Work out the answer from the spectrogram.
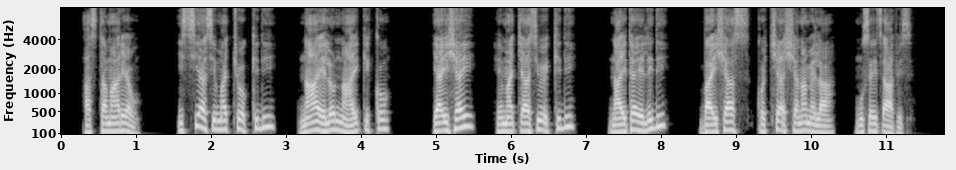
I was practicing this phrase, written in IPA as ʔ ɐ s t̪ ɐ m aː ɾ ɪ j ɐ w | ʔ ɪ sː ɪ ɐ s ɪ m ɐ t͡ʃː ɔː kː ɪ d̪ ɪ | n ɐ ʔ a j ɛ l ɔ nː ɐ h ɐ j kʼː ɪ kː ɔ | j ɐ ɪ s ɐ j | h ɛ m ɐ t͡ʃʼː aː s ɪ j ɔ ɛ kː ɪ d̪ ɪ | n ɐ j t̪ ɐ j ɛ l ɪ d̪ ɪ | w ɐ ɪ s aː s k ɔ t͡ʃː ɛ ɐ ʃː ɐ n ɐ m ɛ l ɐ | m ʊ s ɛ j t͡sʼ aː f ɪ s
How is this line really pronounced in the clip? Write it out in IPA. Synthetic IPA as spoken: ʔ ɐ s t̪ ɐ m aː ɾ ɪ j ɐ w | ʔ ɪ sː ɪ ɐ s ɪ m ɐ t͡ʃː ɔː kː ɪ d̪ ɪ | n ɐ ʔ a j ɛ l ɔ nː ɐ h ɐ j kʼː ɪ kː ɔ | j ɐ ɪ ʃ ɐ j | h ɛ m ɐ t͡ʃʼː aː s ɪ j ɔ ɛ kː ɪ d̪ ɪ | n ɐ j t̪ ɐ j ɛ l ɪ d̪ ɪ | b ɐ ɪ ʃ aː s k ɔ t͡ʃː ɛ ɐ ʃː ɐ n ɐ m ɛ l ɐ | m ʊ s ɛ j t͡sʼ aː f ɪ s

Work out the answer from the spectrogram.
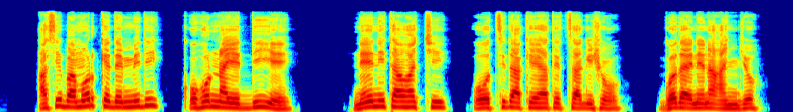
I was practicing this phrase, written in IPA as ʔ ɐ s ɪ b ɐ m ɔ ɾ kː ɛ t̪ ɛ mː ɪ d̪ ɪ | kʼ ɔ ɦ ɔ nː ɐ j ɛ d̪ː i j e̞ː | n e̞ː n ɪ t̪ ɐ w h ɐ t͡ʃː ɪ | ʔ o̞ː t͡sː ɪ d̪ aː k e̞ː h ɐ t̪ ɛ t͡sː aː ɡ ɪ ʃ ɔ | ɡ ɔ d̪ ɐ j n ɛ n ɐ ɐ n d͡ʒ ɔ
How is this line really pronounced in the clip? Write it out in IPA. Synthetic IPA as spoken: ʔ ɐ s ɪ b ɐ m ɔ ɾ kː ɛ d̪ ɛ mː ɪ d̪ ɪ | kʼ ɔ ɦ ɔ nː ɐ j ɛ d̪ː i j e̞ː | n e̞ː n ɪ t̪ ɐ w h ɐ t͡ʃː ɪ | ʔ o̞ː t͡sː ɪ d̪ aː k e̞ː h ɐ t̪ ɛ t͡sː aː ɡ ɪ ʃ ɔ | ɡ ɔ d̪ ɐ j n ɛ n ɐ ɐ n d͡ʒ ɔ

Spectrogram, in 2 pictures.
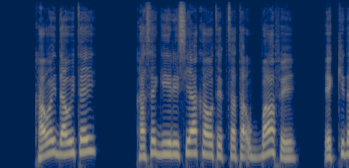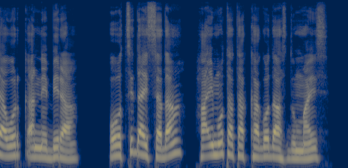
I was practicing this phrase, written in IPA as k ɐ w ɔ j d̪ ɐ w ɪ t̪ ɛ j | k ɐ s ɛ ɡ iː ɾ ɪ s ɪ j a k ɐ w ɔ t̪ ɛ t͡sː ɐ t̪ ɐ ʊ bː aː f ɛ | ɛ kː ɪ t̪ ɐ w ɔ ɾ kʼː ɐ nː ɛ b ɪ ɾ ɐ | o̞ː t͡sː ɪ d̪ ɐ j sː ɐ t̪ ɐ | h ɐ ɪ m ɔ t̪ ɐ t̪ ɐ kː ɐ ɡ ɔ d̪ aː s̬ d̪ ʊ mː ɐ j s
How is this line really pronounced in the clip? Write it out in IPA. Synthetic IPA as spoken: k ɐ w ɔ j d̪ ɐ w ɪ t̪ ɛ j | k ɐ s ɛ ɡ iː ɾ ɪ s ɪ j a k ɐ w ɔ t̪ ɛ t͡sː ɐ t̪ ɐ ʊ bː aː f ɛ | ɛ kː ɪ d̪ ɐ w ɔ ɾ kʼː ɐ nː ɛ b ɪ ɾ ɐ | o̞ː t͡sː ɪ d̪ ɐ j sː ɐ d̪ ɐ | h ɐ ɪ m ɔ t̪ ɐ t̪ ɐ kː ɐ ɡ ɔ d̪ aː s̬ d̪ ʊ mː ɐ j s

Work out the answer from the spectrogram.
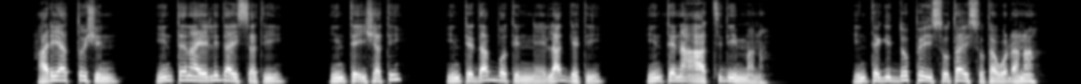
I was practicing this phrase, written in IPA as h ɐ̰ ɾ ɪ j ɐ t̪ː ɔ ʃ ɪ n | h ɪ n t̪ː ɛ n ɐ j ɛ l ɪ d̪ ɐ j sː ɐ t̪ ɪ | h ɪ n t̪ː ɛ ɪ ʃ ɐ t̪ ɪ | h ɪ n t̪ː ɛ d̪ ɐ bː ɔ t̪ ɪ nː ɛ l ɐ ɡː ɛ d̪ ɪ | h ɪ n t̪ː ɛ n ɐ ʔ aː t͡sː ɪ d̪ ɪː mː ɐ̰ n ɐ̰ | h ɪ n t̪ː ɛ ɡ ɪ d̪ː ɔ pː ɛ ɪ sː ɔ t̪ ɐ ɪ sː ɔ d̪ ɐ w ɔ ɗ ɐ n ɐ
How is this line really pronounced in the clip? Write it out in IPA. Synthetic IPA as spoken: h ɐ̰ ɾ ɪ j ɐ t̪ː ɔ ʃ ɪ n | h ɪ n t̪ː ɛ n ɐ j ɛ l ɪ d̪ ɐ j sː ɐ t̪ ɪ | h ɪ n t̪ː ɛ ɪ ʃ ɐ t̪ ɪ | h ɪ n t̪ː ɛ d̪ ɐ bː ɔ t̪ ɪ nː ɛ l ɐ ɡː ɛ t̪ ɪ | h ɪ n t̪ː ɛ n ɐ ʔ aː t͡sː ɪ d̪ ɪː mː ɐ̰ n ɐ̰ | h ɪ n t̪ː ɛ ɡ ɪ d̪ː ɔ pː ɛ ɪ sː ɔ t̪ ɐ ɪ sː ɔ t̪ ɐ w ɔ ɗ ɐ n ɐ

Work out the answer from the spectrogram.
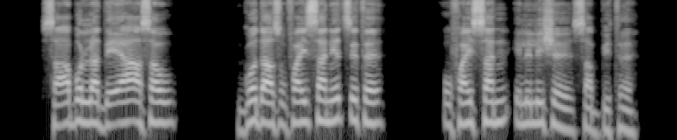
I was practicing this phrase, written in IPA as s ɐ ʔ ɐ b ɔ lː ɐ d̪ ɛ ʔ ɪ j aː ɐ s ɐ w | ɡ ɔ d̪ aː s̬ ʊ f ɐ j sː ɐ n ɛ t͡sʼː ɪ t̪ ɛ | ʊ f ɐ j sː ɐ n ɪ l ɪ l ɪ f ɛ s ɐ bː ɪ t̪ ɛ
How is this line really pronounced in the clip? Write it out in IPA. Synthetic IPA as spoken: s ɐ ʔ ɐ b ɔ lː ɐ d̪ ɛ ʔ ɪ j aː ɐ s ɐ w | ɡ ɔ d̪ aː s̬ ʊ f ɐ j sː ɐ n ɛ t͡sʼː ɪ t̪ ɛ | ʊ f ɐ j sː ɐ n ɪ l ɪ l ɪ ʃ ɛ s ɐ bː ɪ t̪ ɛ

